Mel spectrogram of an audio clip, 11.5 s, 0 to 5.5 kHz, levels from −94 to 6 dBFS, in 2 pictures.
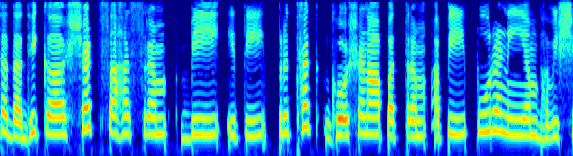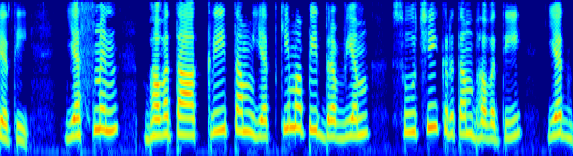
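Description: Nothing in the speech stood out as a technical problem on listening.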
